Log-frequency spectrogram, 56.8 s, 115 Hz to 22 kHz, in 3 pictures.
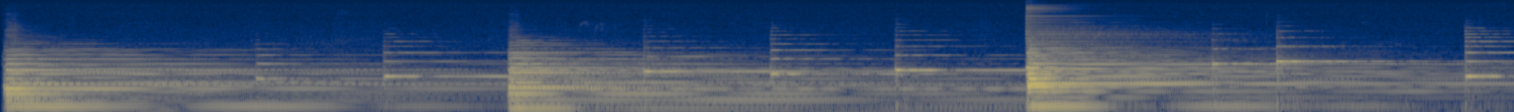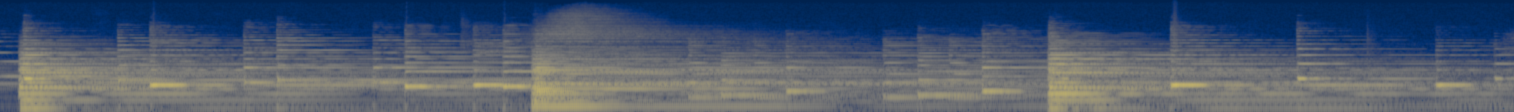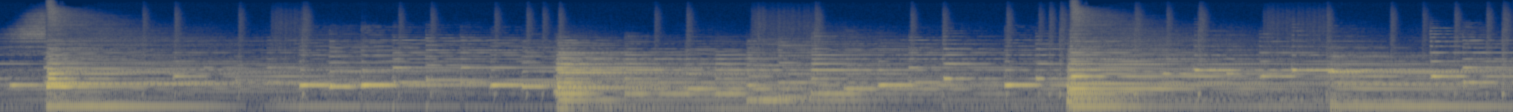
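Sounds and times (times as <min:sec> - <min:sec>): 
piano playing: 0:00.0 - 0:56.7.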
